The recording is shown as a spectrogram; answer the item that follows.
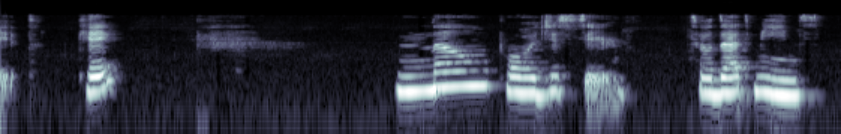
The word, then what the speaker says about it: não: Do you know how to pronounce the word não? That means no. And the sound is like this. Não. You should feel the sound in your nose because it's a nasal sound.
